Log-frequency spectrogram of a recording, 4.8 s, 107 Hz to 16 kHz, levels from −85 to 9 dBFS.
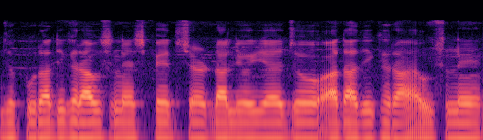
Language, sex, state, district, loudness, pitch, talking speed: Hindi, male, Haryana, Rohtak, -17 LUFS, 100 Hz, 225 wpm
